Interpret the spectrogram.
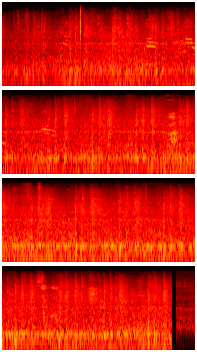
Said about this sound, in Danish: Turen mellem Dronninglund og Rørholt fulgte mange toget fra bilen.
